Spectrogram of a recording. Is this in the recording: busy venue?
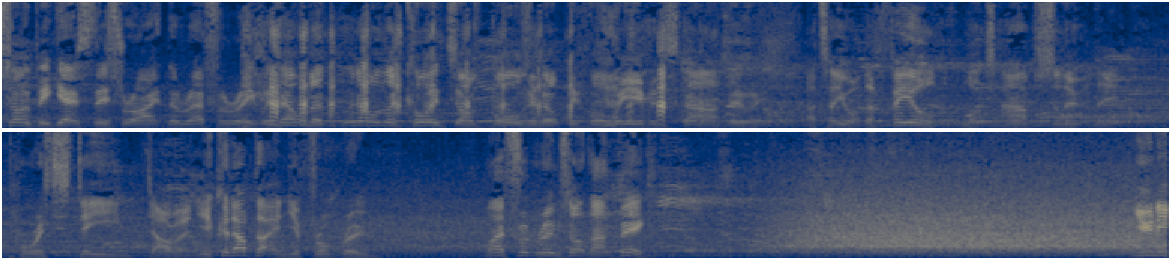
yes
